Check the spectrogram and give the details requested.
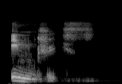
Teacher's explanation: in the noun the form is the same but the pronunciation is different the stress is on the first syllable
